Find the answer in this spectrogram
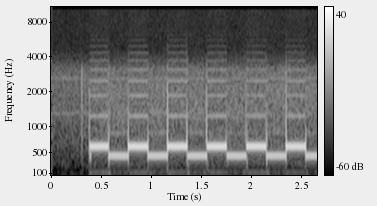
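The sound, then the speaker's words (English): Telephone deedle tone over a T-carrier trunk from Richmond: a steady, clean warble that alternates between a higher and a lower pitch, with about six repeating cycles after a brief quiet start. No other sounds are present. “Now, we were just hearing the deedle from Richmond, which sounds like this.”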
